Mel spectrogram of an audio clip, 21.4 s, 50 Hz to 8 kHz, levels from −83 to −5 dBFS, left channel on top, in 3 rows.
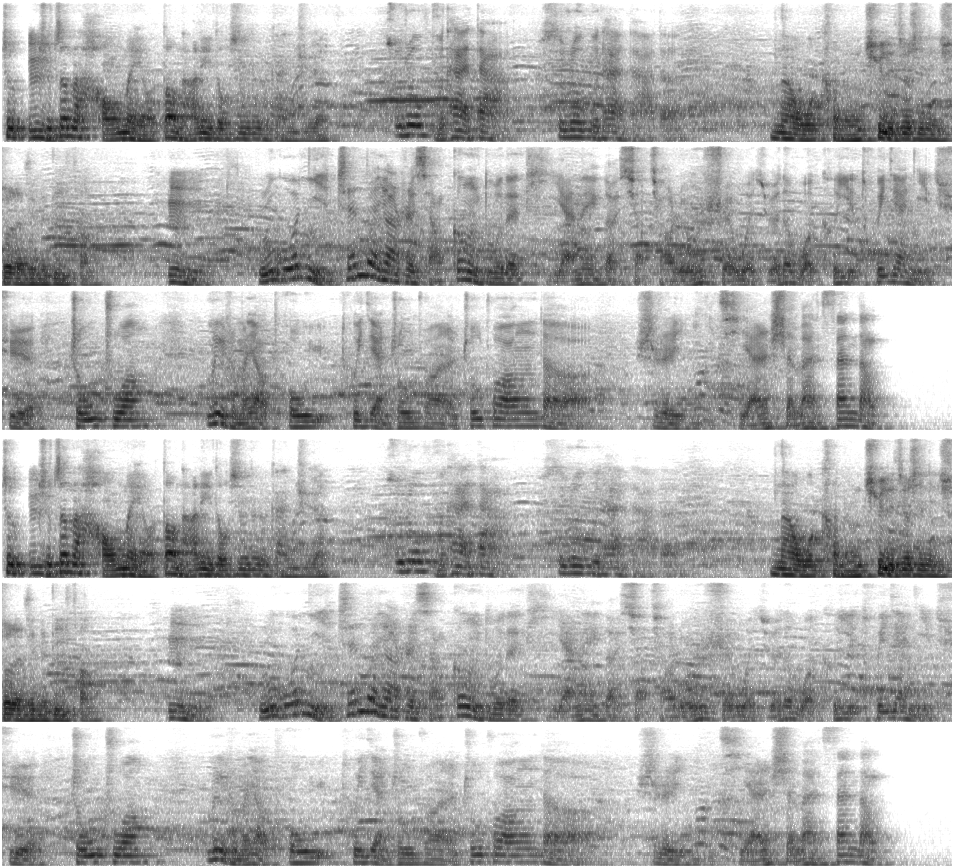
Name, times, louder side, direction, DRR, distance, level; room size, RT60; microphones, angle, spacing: voice 1, 0.0-2.5 5.8-7.9, right 1 dB, 10° right, 0.5 m, -18 dB
sound 1, 0.7-20.2, left 4 dB, 45° left, 0.8 m, -33 dB
voice 2, 2.9-5.2 8.4-8.7 9.0-20.8, left 3 dB, 85° left, 0.7 m, -24 dB
4.8 x 3.5 x 2.8 m
head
